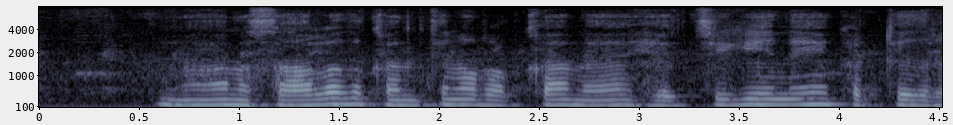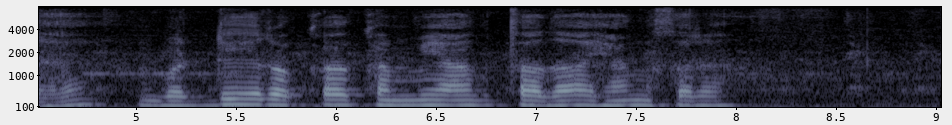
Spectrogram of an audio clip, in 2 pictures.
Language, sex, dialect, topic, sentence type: Kannada, male, Dharwad Kannada, banking, question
